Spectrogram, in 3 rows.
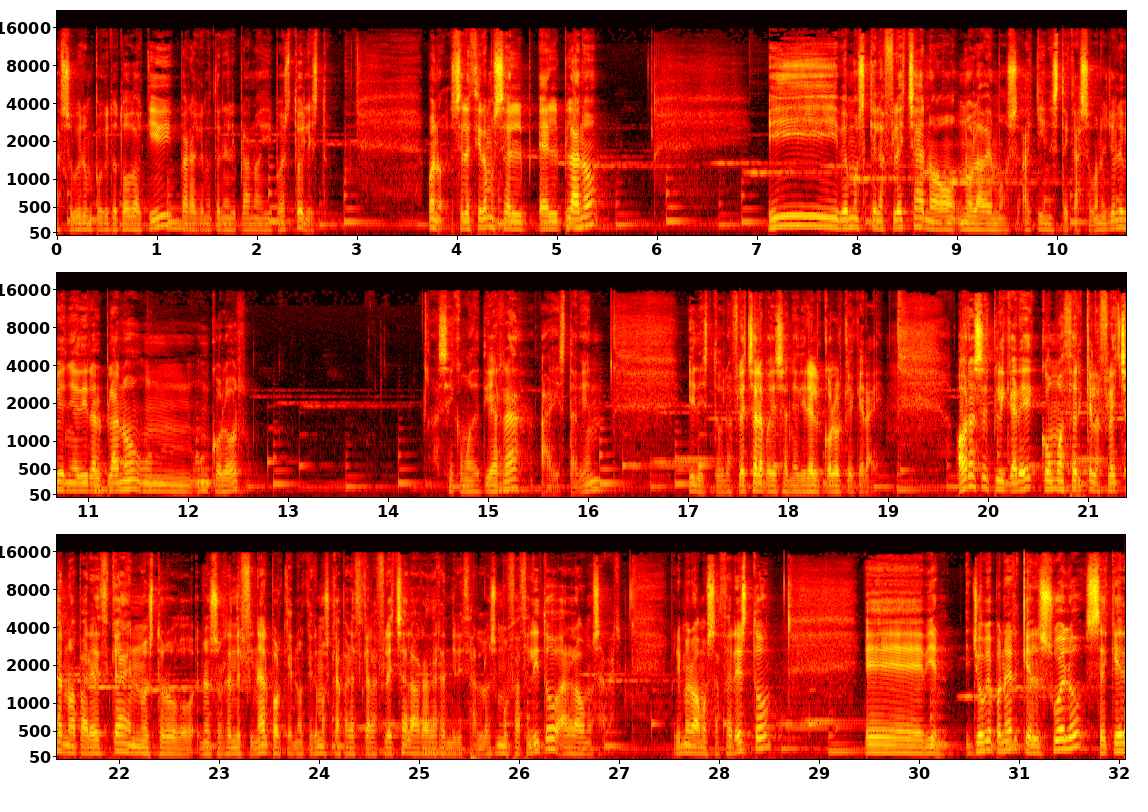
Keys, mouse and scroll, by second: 0.1-1.2 drag, 1.2-1.5 scroll up 4, 1.5 middle click, 2.4-3.3 scroll up 3, 3.3 right click, 4.3 ctrl+z, 5.0-10.7 middle drag, 11.1 click, 12.1 click, 12.9 click, 16.4-17.5 middle drag, 17.5-18.5 scroll up 4, 18.5-22.6 middle drag, 22.6 scroll down 2, 29.1 scroll up 3, 30.8 click.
